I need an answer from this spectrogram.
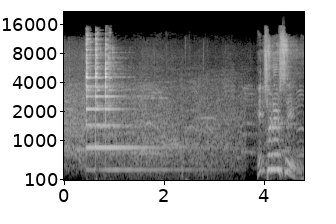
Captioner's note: bell ringing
